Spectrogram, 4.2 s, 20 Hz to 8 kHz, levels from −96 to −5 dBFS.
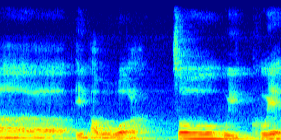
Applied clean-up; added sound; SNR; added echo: none; none; none; none.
